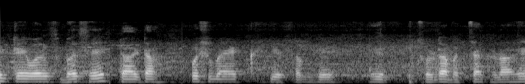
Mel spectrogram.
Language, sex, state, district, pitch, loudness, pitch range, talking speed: Hindi, female, Bihar, Darbhanga, 125 Hz, -21 LUFS, 115-130 Hz, 160 wpm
